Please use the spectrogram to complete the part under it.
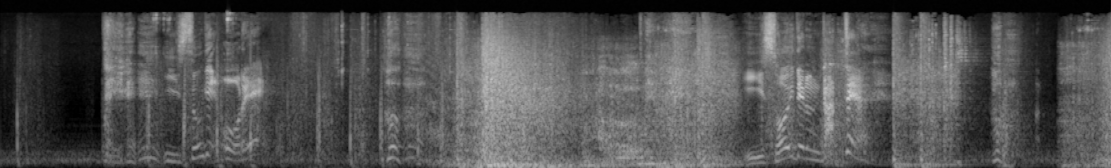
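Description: A young man shouts with energy.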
